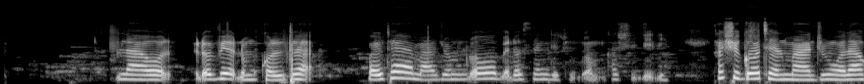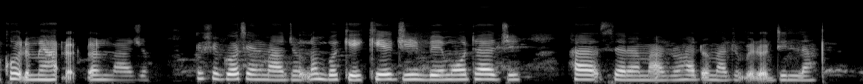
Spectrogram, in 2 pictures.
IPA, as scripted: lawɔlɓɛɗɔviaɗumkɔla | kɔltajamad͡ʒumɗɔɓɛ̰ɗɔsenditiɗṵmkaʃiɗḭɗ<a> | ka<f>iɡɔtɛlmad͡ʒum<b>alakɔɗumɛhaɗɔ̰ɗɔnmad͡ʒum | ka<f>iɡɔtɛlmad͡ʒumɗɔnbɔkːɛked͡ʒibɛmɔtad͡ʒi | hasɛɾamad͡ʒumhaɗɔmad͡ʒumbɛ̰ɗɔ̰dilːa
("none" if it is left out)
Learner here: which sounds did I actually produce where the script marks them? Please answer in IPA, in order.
i, ʃ, w, ʃ

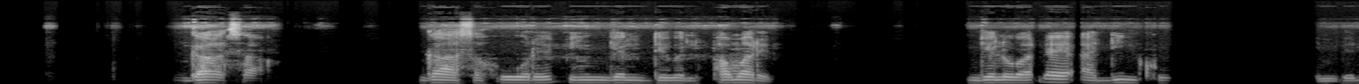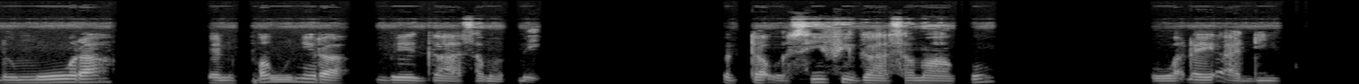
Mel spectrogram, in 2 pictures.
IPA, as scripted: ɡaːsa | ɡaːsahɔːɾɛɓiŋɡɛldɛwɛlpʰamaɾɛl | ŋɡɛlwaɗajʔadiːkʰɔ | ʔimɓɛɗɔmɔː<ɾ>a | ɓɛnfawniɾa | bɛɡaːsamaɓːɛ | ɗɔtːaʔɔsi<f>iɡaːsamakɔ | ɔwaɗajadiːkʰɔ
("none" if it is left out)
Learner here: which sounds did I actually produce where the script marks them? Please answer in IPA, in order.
ɾ, f

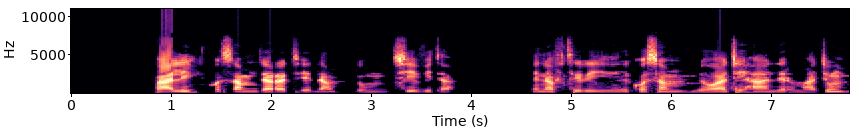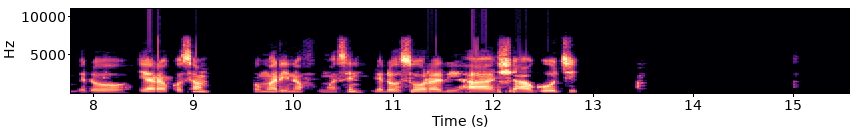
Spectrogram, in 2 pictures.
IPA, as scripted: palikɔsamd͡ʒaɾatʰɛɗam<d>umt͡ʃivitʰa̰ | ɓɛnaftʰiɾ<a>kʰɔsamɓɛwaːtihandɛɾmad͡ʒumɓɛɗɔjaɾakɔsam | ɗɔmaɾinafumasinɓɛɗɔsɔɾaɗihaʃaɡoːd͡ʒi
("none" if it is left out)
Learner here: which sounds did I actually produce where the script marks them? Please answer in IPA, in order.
ɗ, i

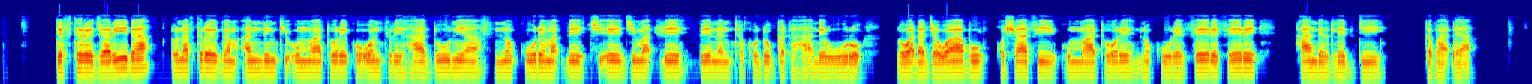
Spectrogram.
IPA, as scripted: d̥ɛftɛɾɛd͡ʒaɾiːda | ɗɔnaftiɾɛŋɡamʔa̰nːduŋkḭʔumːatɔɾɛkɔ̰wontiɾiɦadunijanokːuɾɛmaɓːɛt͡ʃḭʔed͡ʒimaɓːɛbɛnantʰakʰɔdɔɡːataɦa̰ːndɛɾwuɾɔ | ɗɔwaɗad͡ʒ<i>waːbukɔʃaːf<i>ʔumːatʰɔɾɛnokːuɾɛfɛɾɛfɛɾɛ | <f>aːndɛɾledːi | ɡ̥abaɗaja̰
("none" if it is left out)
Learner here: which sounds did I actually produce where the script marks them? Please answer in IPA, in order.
a, i, h

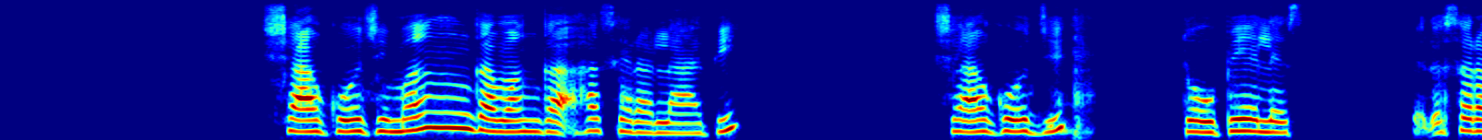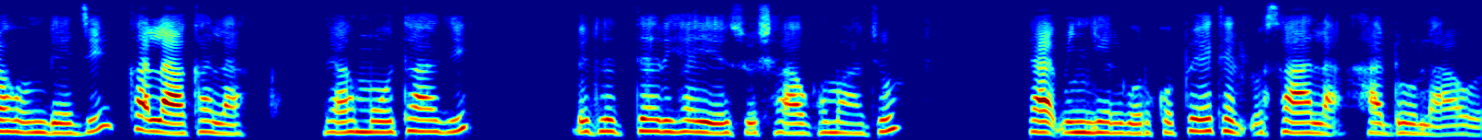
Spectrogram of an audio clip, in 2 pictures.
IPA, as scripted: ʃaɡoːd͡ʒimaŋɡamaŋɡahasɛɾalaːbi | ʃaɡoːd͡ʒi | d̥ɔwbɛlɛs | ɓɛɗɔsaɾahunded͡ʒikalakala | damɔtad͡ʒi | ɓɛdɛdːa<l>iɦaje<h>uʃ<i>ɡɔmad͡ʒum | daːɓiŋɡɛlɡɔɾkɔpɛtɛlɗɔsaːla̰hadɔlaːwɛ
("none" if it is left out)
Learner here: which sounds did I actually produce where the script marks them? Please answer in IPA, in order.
ɾ, s, a

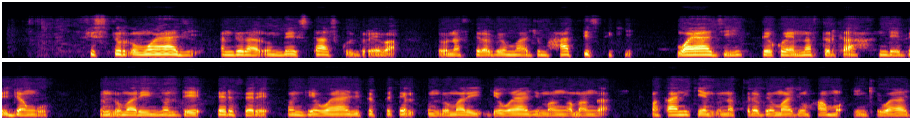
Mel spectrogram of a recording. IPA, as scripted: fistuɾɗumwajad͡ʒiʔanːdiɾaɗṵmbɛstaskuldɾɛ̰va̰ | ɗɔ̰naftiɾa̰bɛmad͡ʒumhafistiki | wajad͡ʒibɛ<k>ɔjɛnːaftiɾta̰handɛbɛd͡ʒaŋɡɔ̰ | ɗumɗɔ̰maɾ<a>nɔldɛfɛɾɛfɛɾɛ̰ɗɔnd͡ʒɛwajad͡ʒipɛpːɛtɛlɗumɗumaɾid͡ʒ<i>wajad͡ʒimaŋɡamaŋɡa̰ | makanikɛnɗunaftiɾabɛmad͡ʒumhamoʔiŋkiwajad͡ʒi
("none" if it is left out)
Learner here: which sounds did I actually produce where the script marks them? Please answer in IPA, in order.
k, i, ɛ

